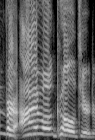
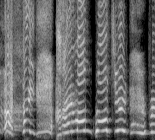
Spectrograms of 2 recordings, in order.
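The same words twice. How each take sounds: First: Said in the usual way. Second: High, slow, drawn-out laughing wail; mock wail, laughing. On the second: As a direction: whine it like a hammy complaint, laughing.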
